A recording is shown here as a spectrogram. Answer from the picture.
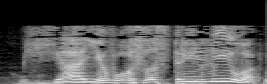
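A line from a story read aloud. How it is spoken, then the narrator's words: Faint, shocked voice. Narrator (Russian): обморочным голосом сказала Ленка Руть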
